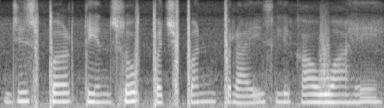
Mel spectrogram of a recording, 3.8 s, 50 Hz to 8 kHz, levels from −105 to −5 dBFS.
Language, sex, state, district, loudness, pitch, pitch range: Hindi, female, Madhya Pradesh, Dhar, -16 LUFS, 220 Hz, 210-230 Hz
